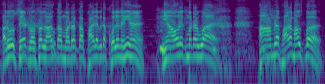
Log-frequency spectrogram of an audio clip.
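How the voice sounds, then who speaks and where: A crude politician. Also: male voice, high voice, moderate pace, bright, forceful tone, soft background music. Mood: bossy. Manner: boastful, bossy, rustic speech. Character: crude lecherous middle-aged male politician. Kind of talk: Hindi film dialogue.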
